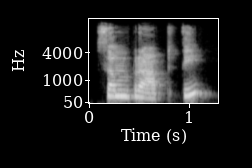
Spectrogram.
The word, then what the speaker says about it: Samprapti: make it a NK, kind of when we pronounce it. So Sankhya. Samprapti, Samprapti.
